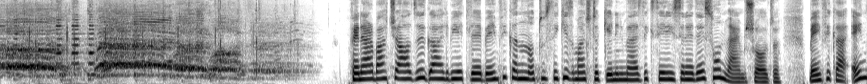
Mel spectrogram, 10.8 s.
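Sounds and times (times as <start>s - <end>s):
Fenerbahçe football fans celebrating in the streets: 0.0s - 4.0s
speech: 4.4s - 10.8s.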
